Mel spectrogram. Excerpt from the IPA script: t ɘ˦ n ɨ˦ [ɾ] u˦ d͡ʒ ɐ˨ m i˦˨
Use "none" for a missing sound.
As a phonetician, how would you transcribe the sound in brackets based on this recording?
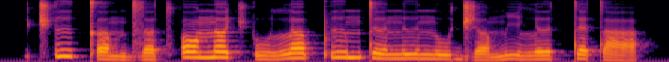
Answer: n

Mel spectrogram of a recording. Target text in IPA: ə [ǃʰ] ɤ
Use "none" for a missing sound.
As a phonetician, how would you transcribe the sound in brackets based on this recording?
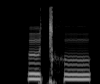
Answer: ǀʰ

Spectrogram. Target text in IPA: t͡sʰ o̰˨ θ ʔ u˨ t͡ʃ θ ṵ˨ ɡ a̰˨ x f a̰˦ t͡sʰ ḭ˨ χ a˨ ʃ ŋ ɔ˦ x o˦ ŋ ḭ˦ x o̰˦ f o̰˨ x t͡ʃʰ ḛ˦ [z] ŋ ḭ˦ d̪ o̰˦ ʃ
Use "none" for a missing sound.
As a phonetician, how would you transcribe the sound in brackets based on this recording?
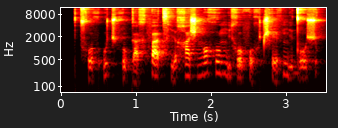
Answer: θ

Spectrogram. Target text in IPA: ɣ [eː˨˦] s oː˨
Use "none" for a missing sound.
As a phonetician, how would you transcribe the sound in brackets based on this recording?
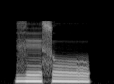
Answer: eː˨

